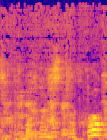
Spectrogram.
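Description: A high-pitched whining voice: a run of short sounds that glide up and down in pitch.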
